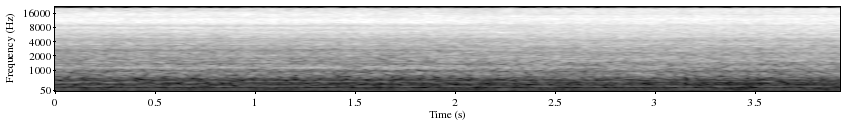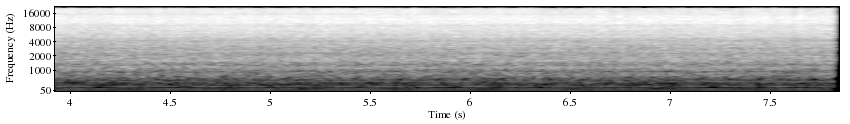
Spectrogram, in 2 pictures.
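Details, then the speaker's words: California Air Tool compressor after home repair of a factory defect that failed it at about five hours of runtime: steady even hiss-and-hum, no knocking, rattling or straining, quietly building pressure; repair successful. "can hear it is a quiet compressor pressure is building up i'm going to call that a win"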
